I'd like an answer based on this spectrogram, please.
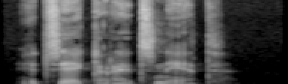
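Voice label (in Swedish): "ett säkerthetsnät", Swedish; Turvaverkko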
